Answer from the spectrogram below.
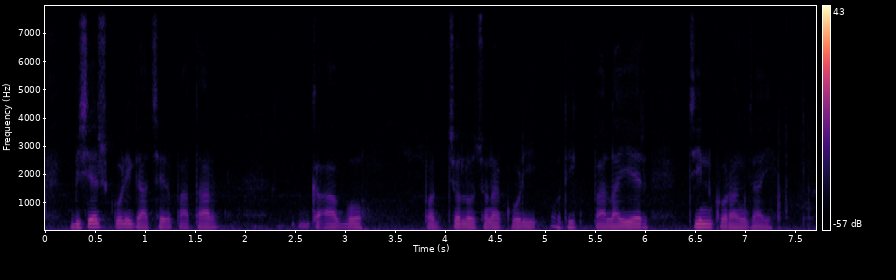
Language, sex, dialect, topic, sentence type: Bengali, male, Rajbangshi, agriculture, statement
